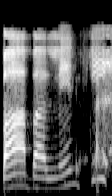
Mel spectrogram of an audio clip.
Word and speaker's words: Bobulinski: So the October surprise is named Tony Bobulinski. Really? Now, how goddamn original would that have to be? Tony Bobulinski. – It's Bob Ulinski. Bob Ulinski. – That's how it's spelled, B-O-B-U-L-I-N-S-K-I.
